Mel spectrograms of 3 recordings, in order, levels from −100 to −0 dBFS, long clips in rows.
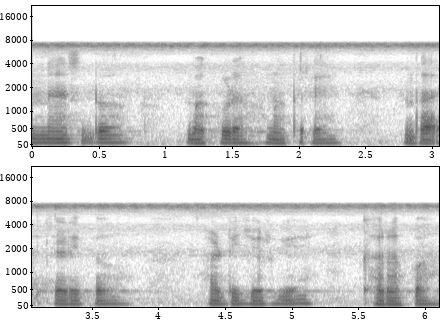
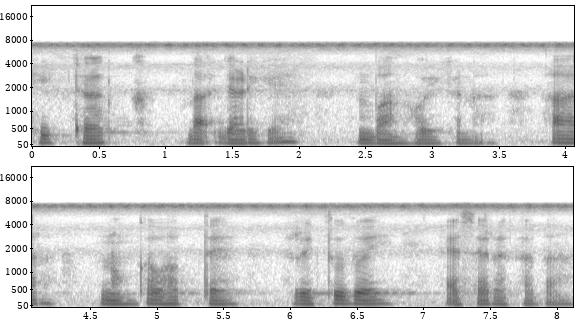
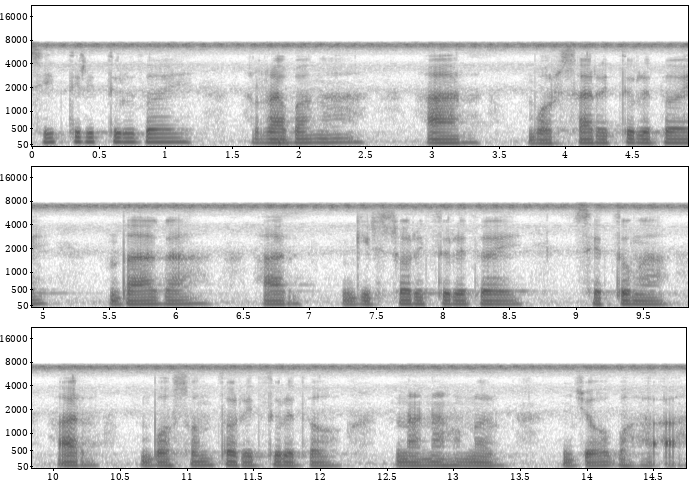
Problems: low volume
